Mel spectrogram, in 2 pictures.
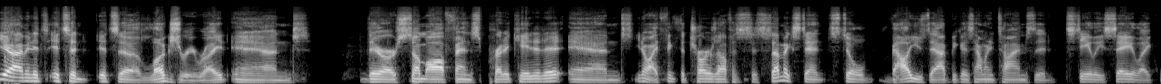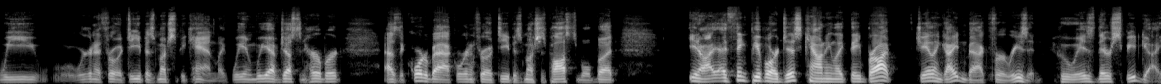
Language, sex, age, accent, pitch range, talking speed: English, male, 30-49, American, 115-140 Hz, 245 wpm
